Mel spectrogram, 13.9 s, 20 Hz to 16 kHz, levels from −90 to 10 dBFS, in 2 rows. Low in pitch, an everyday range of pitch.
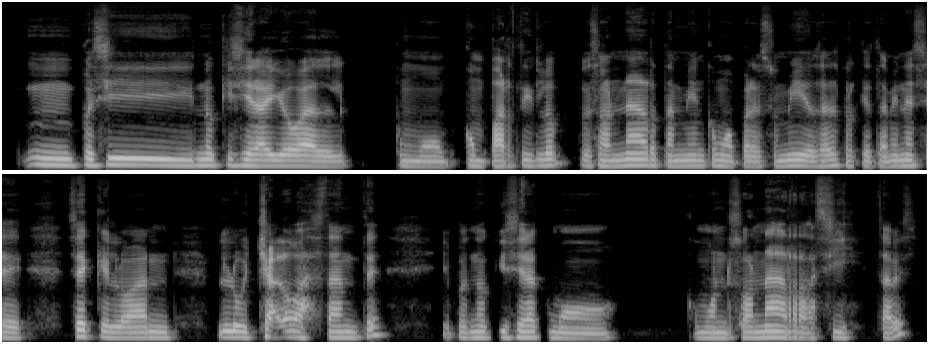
No: low, 120 Hz; narrow, 1.8 semitones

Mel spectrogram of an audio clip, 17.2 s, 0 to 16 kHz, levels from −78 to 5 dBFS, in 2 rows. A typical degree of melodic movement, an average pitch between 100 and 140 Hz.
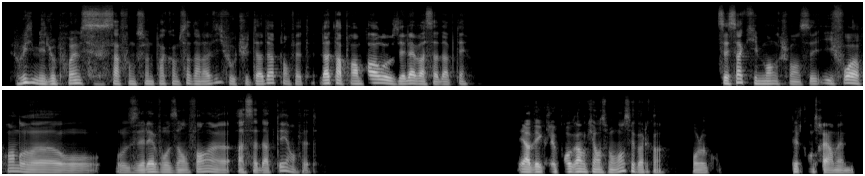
Yes: average, 3.4 semitones; low, 110 Hz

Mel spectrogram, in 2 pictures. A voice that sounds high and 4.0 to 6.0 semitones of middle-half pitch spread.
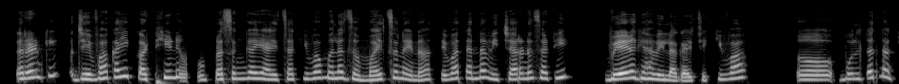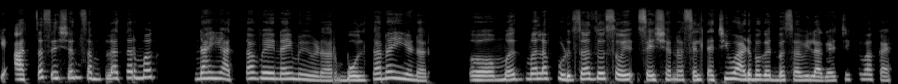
Yes: high, 245 Hz; average, 4.4 semitones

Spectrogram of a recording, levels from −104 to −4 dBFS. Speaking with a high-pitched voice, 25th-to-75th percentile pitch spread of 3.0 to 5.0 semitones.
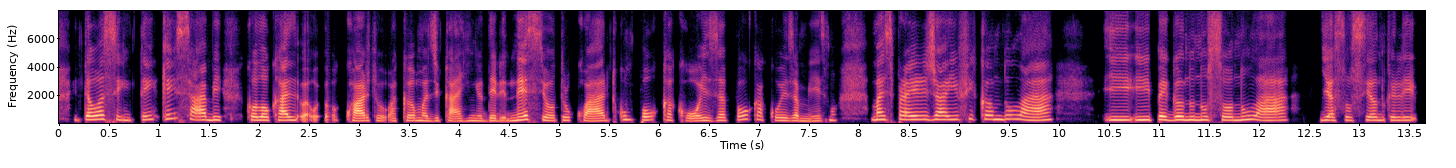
Yes: high, 225 Hz; average, 4.2 semitones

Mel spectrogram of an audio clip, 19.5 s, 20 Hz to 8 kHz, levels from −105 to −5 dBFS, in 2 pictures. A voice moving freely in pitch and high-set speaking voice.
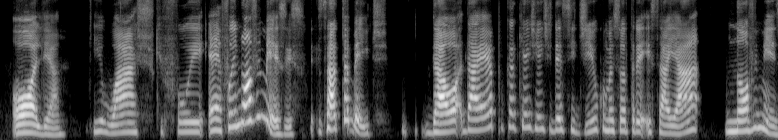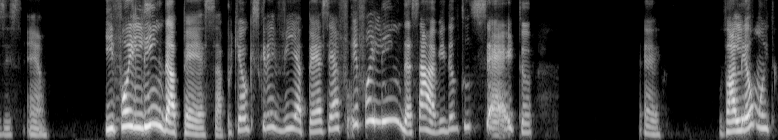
Yes: wide, 6.4 semitones; high, 225 Hz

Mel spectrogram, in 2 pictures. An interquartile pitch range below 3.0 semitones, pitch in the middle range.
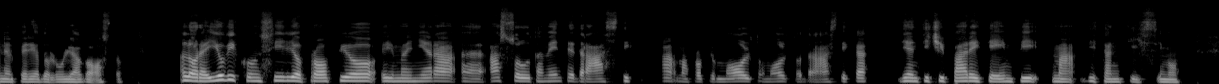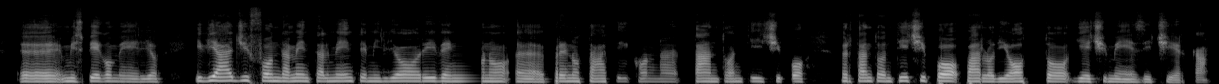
Yes: narrow, 2.6 semitones; medium, 145 Hz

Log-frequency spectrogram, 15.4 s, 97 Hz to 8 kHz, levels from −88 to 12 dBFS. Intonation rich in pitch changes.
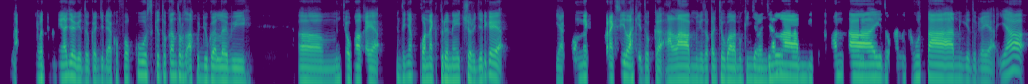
No: average, 2.7 semitones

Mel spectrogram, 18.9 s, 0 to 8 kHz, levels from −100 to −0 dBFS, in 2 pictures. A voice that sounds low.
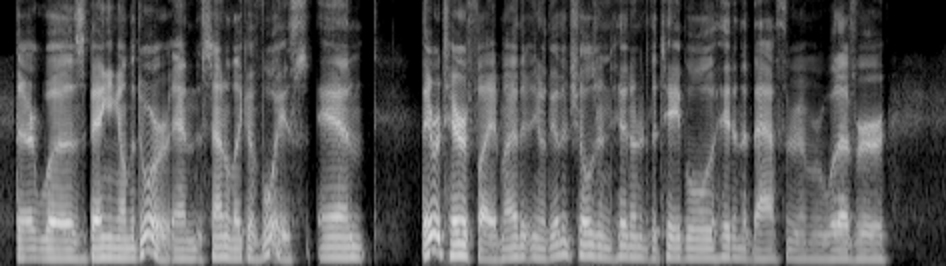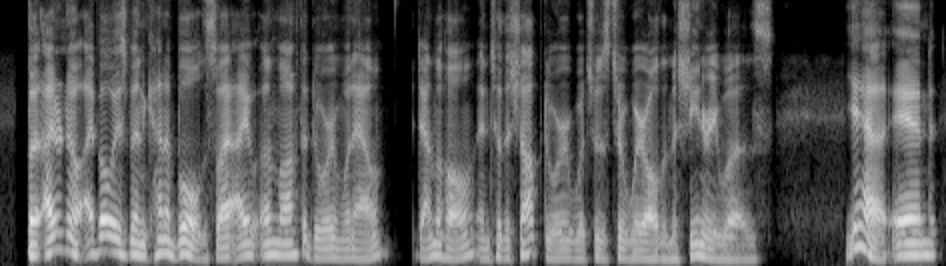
Yes: low, 105 Hz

